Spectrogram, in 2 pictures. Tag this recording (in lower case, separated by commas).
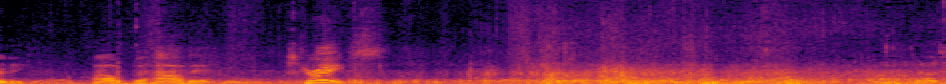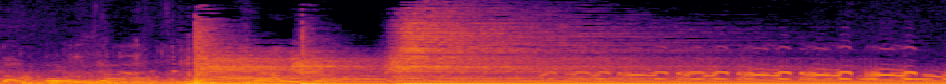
fowl, goose, honk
